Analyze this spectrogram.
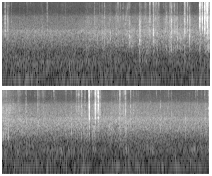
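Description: Small twig campfire, newly caught, crackling with scattered sharp pops and snaps, the loudest clusters about four seconds in and again near six seconds.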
